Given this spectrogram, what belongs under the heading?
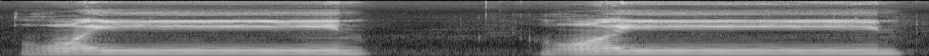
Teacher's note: غین جو ہے یہ موٹے حروف میں سے بھی ہے اور حروف حلقی میں سے بھی ہے. یہ حلق کے اوپر والے حصے سے ادا ہوتا ہے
